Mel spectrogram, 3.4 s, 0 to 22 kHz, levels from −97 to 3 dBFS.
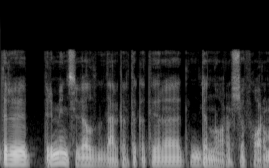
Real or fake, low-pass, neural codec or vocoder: real; 7.2 kHz; none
